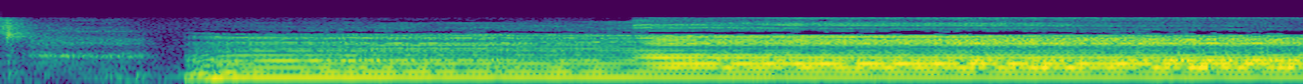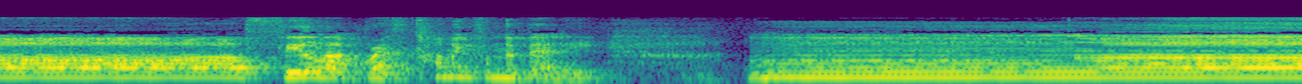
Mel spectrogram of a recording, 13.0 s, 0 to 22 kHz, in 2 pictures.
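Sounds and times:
woman singing a long note: 0:00.9 - 0:08.2, 0:10.2 - 0:13.0.

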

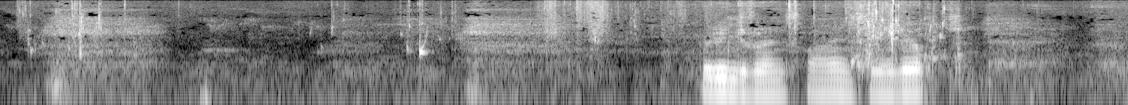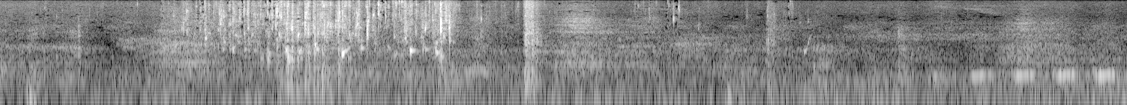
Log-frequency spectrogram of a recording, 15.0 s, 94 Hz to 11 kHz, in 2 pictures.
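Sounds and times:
sharp drips: 0:02.2 - 0:06.4, 0:08.6 - 0:10.9
water splashing: 0:03.6 - 0:06.4, 0:08.6 - 0:11.0.

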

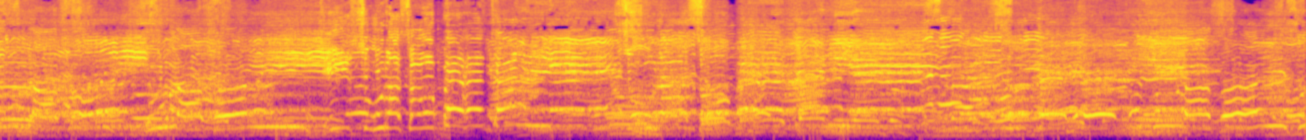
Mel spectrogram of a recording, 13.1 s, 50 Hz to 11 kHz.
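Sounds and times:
crowd singing in unison: 0:00.0 - 0:13.0
man leading singing: 0:01.5 - 0:05.5.

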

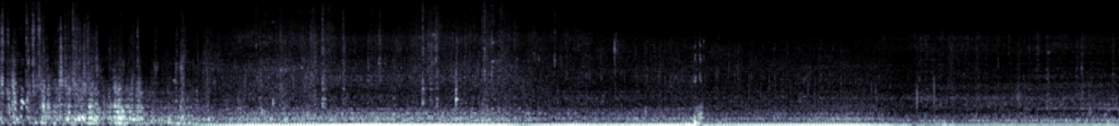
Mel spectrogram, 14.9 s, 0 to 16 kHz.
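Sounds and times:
knocks and clicks over rough ground: 0:00.0 - 0:14.9
off-road vehicle engine rumble: 0:00.0 - 0:14.9.

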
